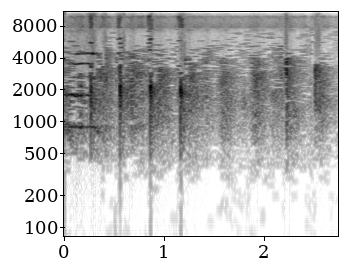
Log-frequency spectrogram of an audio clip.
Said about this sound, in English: Give him a round of applause, all right?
